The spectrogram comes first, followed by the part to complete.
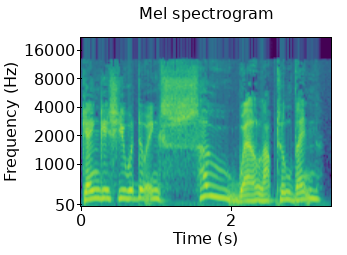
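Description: A fussy male schoolmaster played by a man narrating an audiobook, patient and precise. He coaxes and corrects in a raised pitch, recorded very dry. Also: slow, gravelly, dry recording, heavily acted. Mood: weary reproach. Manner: precise, didactic, coaxing. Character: patient, fussy male schoolmaster civilizing unruly old warriors. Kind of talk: audiobook character acting.

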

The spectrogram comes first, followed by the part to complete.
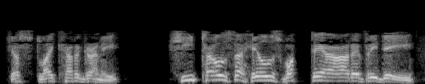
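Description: A man voicing a tiny fairy clan chief with a Scottish accent, brooding, proud and gruff, in a storybook. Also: on the high side, big pitch swings, normal speed, lo-fi sound, voice pushed up. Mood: heavy-hearted. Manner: gruff, dramatic, stubborn.

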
